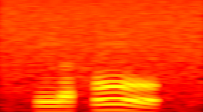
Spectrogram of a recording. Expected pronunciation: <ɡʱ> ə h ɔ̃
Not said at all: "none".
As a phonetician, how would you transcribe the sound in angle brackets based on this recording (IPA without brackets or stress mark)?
ŋ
